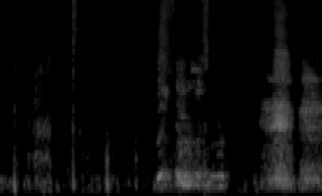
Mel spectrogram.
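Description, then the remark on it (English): Soft, breathy vocal sounds build up before a loud sneeze bursts out, followed by a second forceful noisy burst. “Bless you.”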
